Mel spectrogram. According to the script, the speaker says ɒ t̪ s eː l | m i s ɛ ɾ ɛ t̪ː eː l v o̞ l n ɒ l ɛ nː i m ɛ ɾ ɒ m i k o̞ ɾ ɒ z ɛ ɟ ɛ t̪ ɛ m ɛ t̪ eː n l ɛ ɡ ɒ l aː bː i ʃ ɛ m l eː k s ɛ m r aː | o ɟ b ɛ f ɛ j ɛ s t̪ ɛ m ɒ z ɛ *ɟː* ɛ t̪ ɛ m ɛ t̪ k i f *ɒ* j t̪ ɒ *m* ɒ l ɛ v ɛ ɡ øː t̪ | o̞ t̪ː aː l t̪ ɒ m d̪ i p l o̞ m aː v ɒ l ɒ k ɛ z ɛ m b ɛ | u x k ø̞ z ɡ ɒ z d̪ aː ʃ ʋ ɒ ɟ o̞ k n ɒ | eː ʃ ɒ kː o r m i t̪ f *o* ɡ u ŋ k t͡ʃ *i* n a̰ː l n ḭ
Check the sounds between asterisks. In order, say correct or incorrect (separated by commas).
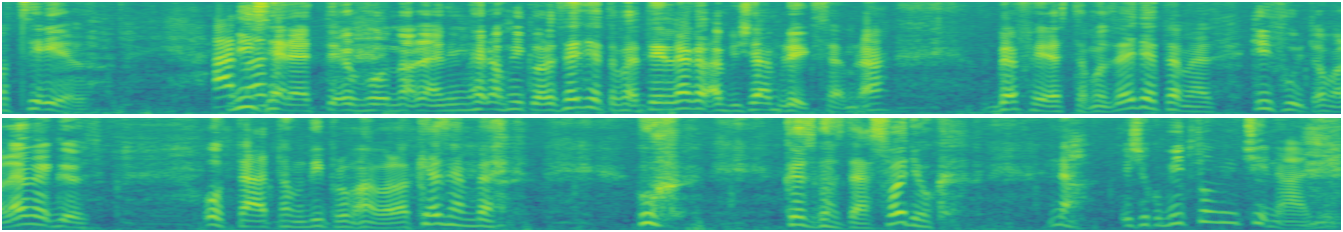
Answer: incorrect, incorrect, correct, correct, correct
